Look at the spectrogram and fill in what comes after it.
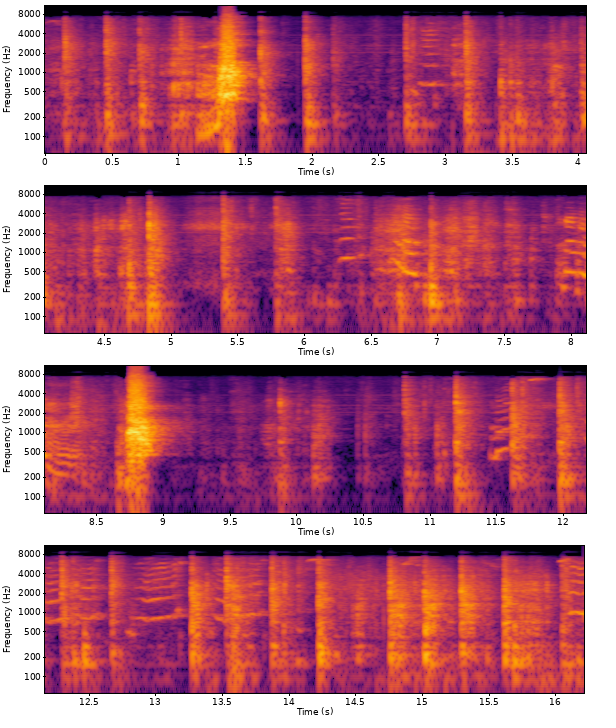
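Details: Border Collie puppy, a hungry young female, going after her dog food unaided in a small room: scattered short yips and barks with bumping, clattering noises throughout, two louder bursts, and a human voice in the background.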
